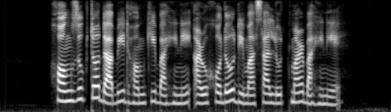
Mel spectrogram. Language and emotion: Assamese, neutral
